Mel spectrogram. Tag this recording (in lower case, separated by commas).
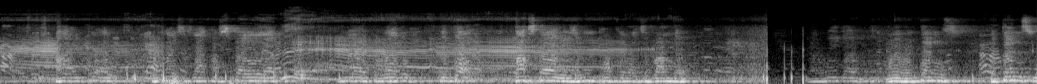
outside, urban or man-made, speech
